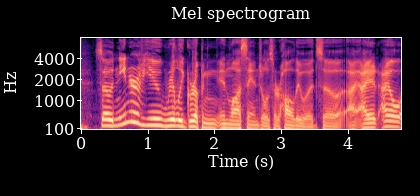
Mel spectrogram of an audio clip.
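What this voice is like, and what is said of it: Usual voice. Nothing is said of it.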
